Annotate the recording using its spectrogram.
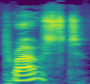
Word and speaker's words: Proust: Proust? Proust? – There you go.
